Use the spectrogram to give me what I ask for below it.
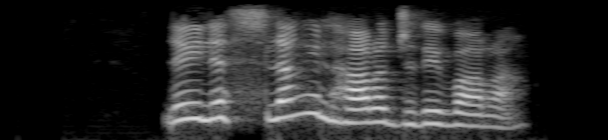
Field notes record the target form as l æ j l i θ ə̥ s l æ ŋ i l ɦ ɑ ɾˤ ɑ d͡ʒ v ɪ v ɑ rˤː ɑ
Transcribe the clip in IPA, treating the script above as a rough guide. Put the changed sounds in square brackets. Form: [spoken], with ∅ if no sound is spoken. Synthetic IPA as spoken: l æ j l [æ] θ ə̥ s l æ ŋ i l ɦ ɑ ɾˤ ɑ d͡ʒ [ð] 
